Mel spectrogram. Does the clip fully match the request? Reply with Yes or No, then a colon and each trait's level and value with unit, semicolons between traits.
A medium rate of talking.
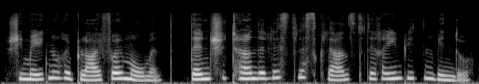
No: fast, 225 wpm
